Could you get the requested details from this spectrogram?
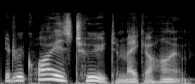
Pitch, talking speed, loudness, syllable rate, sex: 140 Hz, 215 wpm, -15 LUFS, 4.9 syllables/s, male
